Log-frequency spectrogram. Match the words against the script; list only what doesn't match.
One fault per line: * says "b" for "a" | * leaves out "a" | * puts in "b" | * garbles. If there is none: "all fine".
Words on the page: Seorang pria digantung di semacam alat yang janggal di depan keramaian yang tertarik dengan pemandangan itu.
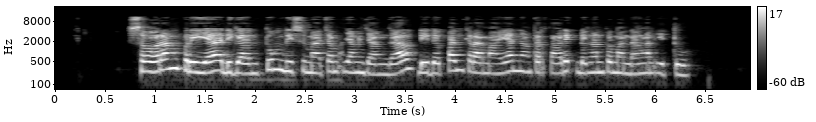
* leaves out "alat"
